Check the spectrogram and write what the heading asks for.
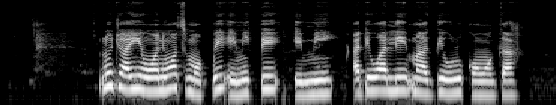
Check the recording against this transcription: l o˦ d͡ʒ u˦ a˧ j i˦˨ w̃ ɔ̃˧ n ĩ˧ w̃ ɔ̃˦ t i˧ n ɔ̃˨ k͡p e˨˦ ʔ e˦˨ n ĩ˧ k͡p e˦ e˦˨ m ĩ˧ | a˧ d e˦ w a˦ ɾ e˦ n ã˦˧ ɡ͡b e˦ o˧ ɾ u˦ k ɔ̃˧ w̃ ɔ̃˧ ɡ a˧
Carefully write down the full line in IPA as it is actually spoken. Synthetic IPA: l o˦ d͡ʒ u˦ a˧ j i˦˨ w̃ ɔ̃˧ n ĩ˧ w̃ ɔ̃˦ t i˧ m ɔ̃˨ k͡p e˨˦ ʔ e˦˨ m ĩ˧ k͡p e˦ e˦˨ m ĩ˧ | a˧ d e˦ w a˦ l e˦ m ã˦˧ ɡ͡b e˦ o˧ ɾ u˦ k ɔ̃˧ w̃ ɔ̃˧ ɡ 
